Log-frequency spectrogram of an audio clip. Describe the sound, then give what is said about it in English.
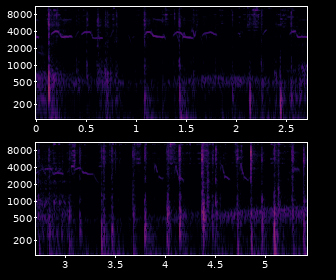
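Several horses' hooves clip-clop in a loose, uneven rhythm, the sharp clopping continuing throughout over a low rumbling background; horses of a cavalry company stopping by a creek to be watered. “Not after we water the horses.”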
